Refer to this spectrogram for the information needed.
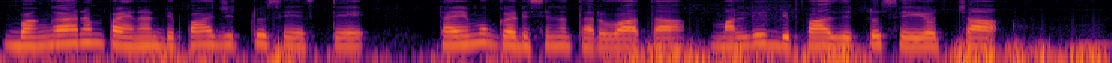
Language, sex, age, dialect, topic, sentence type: Telugu, female, 25-30, Southern, banking, question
